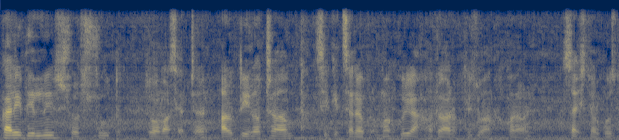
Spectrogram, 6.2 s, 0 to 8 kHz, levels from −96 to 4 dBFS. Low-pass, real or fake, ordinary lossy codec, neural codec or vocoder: 7.2 kHz; fake; none; codec, 16 kHz, 4 kbps, FunCodec, trained on Chinese and English, 50 frames a second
